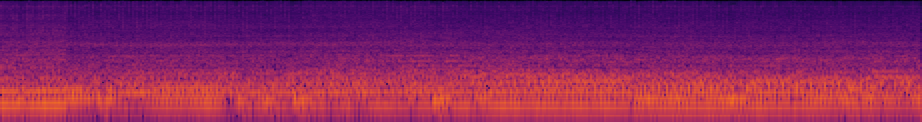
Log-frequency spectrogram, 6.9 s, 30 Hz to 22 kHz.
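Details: Freshly built Mitsubishi Evo 9 at first start in a garage, exhaust facing the back wall so it's very loud; fuel pressure about 25–43, mixture leaned out a little: deep, even burble with a steady low throb, no misses or knocks, settling into a clean idle.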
